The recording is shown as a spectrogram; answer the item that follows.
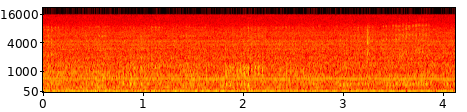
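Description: Domestic cat purring steadily, under a faint steady electrical whine.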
